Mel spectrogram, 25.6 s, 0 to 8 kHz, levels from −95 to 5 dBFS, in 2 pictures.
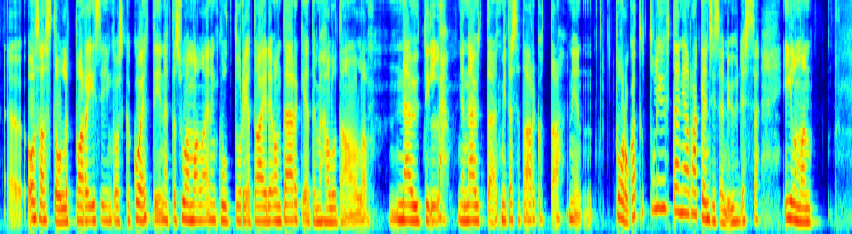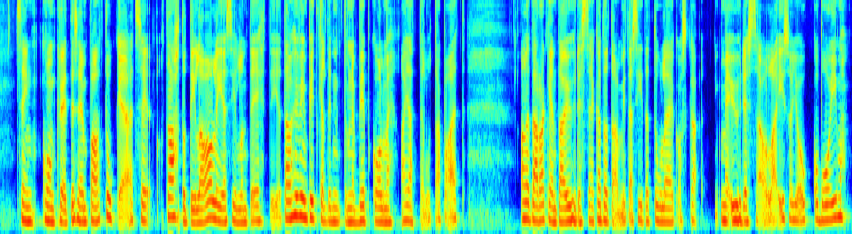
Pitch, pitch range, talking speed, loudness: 195 Hz, 185-210 Hz, 150 wpm, -17 LUFS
